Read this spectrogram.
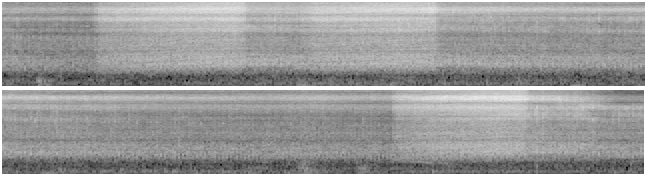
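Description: A truck engine revs up and rises in pitch.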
